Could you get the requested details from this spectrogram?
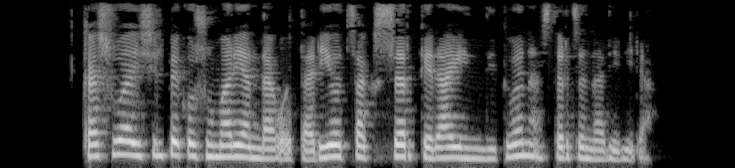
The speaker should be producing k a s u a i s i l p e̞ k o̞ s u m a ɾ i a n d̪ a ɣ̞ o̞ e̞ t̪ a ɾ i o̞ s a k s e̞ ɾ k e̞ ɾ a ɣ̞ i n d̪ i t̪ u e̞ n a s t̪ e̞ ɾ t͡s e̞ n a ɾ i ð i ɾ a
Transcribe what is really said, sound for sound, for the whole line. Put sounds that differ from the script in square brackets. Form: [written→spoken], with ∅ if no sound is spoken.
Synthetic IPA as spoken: k a s u a i s i l p e̞ k o̞ s u m a ɾ i a n d̪ a ɣ̞ o̞ e̞ t̪ a ɾ i o̞ [s→t͡s] a k s e̞ ɾ k e̞ ɾ a ɣ̞ i n d̪ i t̪ u e̞ n a s t̪ e̞ ɾ t͡s e̞ n a ɾ i ð i ɾ a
